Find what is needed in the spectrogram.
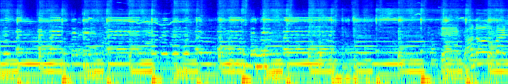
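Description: Loud band music led by an electronic keyboard playing sustained organ-like chords and a melody over a steady bass beat.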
